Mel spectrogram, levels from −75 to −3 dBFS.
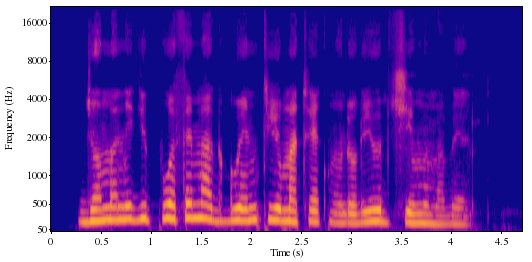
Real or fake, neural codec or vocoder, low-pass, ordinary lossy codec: fake; codec, 44.1 kHz, 2.6 kbps, SNAC; none; none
